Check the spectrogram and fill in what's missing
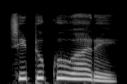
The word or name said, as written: ಚಿಟುಕುವಾರೆ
